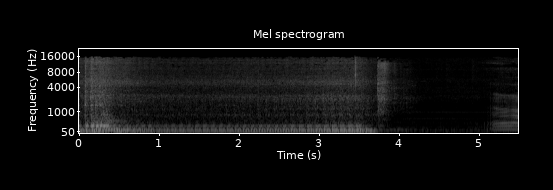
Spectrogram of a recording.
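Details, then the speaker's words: V-twin cruiser motorcycle after a spark plug change: lumpy, uneven, stumbling low thumping, then it dies. It is misfiring on one cylinder because one spark plug wire was left unplugged. "that that doesn't sound like normal hmm what am I missing what am I missing"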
